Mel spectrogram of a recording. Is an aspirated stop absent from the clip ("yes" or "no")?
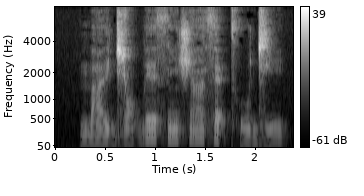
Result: no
